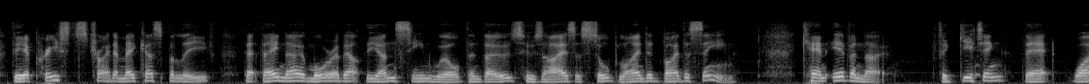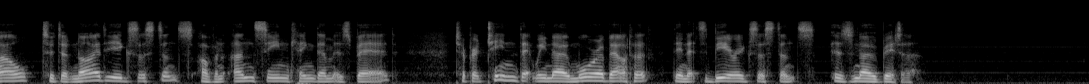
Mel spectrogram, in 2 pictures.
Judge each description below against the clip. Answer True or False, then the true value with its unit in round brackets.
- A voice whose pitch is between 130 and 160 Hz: True (140 Hz)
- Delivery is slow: False (150 wpm)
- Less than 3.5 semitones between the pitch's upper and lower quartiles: True (3.0 semitones)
